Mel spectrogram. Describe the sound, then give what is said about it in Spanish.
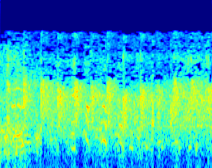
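An audience claps steadily for about three seconds, a dense, even wash of many hands at moderate loudness with a faint murmur of crowd voices mixed in. “No les gustó, no son palmas argentinas”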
